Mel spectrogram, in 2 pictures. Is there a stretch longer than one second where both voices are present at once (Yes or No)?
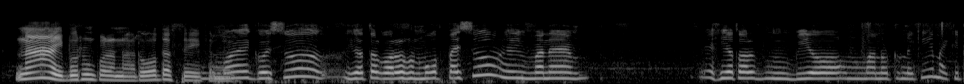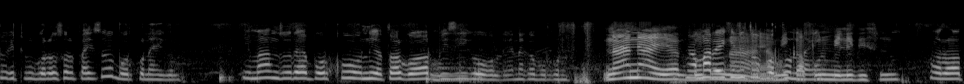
Yes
